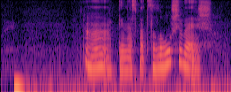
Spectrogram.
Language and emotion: Russian, neutral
